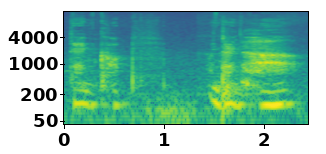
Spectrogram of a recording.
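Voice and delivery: low, hushed ritual voice; reverent worship. Shown as a demonstration. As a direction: offer each phrase gently, pausing between. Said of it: "und jetzt verehrt die Frau den Mann". (andächtig, leise und tief)

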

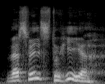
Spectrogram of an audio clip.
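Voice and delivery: ordinary delivery

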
